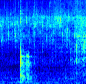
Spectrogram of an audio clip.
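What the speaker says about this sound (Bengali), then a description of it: "মাছগুলোতে নুন হলুদ মাখিয়ে নিয়েছি, এখন মাছগুলো ভেজে নেব।" Small fish rubbed with salt and turmeric fry in hot oil with a close, steady sizzle and one sharp spatter as they go in, with no voices.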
